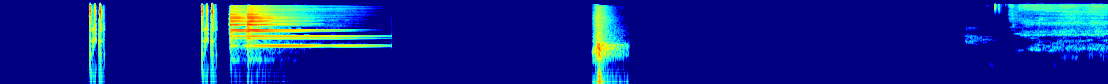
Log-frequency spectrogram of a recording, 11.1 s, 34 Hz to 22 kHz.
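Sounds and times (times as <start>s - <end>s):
bright bell ding: 2.3s - 3.9s.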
